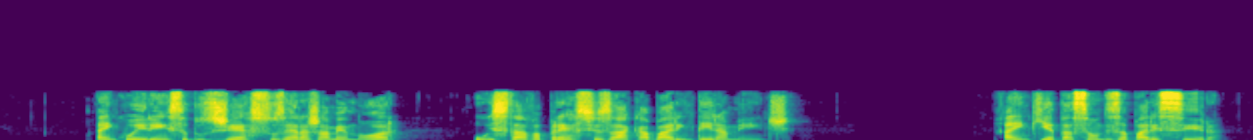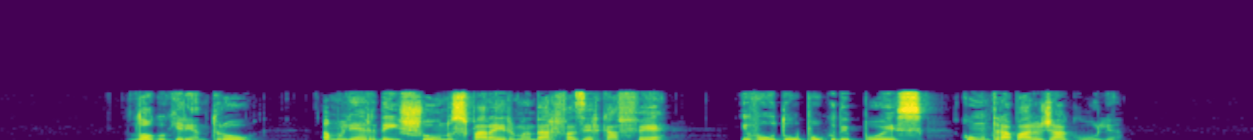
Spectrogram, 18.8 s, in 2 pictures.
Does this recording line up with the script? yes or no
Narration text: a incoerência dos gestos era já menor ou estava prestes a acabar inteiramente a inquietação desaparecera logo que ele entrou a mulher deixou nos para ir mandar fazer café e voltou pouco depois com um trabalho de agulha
yes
